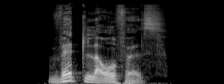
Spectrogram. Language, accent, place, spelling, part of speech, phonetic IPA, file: German, Germany, Berlin, Wettlaufes, noun, [ˈvɛtˌlaʊ̯fəs], De-Wettlaufes.ogg
- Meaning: genitive singular of Wettlauf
